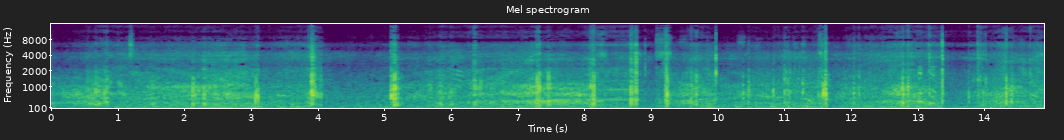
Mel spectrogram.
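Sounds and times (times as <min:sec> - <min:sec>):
skateboard clacking on ramp: 0:00.0 - 0:04.2, 0:05.0 - 0:14.9
skateboard wheels rolling on concrete: 0:00.0 - 0:14.9.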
